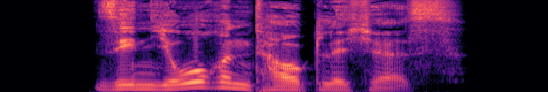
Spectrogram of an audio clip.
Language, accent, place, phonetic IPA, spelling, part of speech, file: German, Germany, Berlin, [zeˈni̯oːʁənˌtaʊ̯klɪçəs], seniorentaugliches, adjective, De-seniorentaugliches.ogg
- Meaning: strong/mixed nominative/accusative neuter singular of seniorentauglich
